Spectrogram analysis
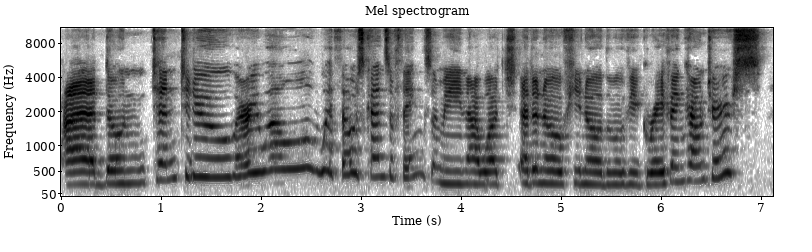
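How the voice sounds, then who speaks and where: Female stream co-host, bright and slightly high, informal, self-deprecating chat. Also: expressive, normal speed. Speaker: co-host of reading livestream. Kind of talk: casual chat.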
